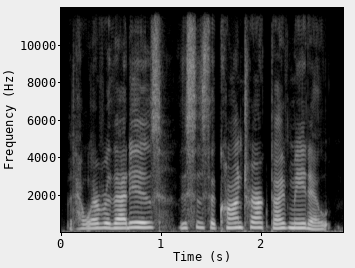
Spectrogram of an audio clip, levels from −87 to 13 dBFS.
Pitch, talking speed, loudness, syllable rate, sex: 240 Hz, 235 wpm, -14 LUFS, 6.1 syllables/s, female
